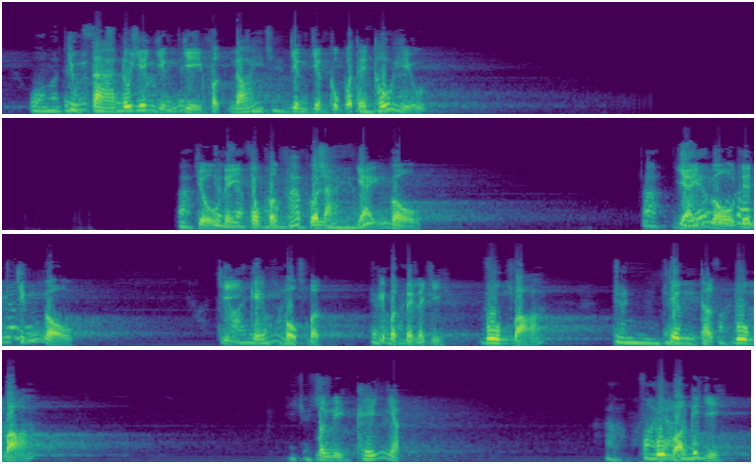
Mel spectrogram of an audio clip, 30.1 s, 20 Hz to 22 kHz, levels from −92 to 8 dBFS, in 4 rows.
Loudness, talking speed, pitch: -15 LUFS, 105 wpm, 140 Hz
